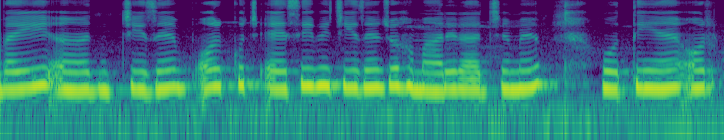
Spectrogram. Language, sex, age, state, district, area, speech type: Hindi, female, 18-30, Madhya Pradesh, Jabalpur, urban, spontaneous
